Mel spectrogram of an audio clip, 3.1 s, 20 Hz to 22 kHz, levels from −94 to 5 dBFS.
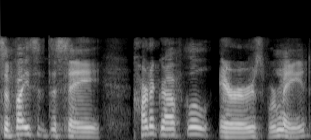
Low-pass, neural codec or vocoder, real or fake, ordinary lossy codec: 7.2 kHz; none; real; AAC, 32 kbps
